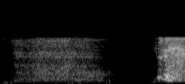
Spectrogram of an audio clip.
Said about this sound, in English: Excuse me. I'd like to cough that one away.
